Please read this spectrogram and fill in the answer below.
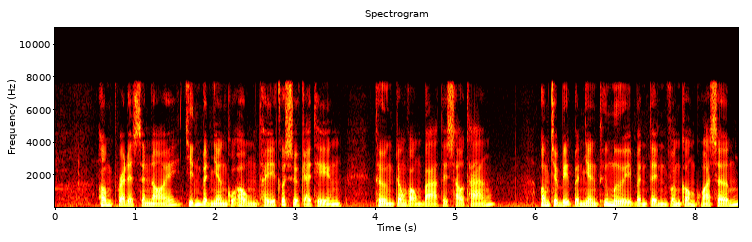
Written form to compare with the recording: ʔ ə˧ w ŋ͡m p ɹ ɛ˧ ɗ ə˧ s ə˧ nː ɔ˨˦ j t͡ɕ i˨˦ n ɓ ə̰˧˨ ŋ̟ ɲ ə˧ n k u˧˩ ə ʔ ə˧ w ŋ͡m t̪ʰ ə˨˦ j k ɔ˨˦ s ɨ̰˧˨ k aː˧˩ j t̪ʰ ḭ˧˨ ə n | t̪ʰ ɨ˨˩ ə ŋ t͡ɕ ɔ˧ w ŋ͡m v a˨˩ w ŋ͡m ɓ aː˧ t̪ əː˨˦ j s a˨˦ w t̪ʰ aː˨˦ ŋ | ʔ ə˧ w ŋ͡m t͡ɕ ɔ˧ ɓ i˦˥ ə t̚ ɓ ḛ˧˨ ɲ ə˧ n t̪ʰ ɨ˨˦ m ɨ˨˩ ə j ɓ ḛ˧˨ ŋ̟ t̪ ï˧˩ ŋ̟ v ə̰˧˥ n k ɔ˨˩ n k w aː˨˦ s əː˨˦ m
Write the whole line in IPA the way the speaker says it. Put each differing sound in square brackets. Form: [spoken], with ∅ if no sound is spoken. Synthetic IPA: ʔ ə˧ w ŋ͡m p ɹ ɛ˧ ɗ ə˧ s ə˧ nː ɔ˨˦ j t͡ɕ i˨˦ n ɓ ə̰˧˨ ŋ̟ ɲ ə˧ n k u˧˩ ə ʔ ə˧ w ŋ͡m t̪ʰ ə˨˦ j k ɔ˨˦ s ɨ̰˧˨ k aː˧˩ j t̪ʰ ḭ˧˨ ə n | t̪ʰ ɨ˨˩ ə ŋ t͡ɕ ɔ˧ w ŋ͡m v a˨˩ w ŋ͡m ɓ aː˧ t̪ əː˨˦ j s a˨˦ w t̪ʰ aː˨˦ ŋ | ʔ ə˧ w ŋ͡m t͡ɕ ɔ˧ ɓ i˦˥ ə t̚ ɓ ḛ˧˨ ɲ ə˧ n t̪ʰ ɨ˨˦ m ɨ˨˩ ə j ɓ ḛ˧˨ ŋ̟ t̪ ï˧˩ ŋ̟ v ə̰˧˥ n k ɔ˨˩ n k w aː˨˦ s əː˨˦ m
